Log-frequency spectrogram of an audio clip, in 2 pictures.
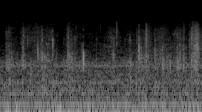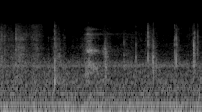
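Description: Faint rustling and scattered light clicks as small items and a paper card are pulled out of a package by hand, over a steady low hum.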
